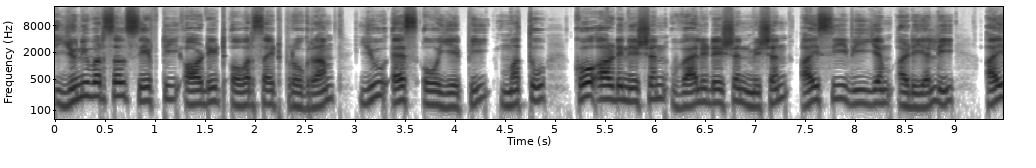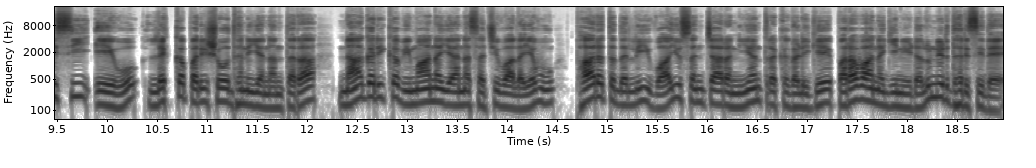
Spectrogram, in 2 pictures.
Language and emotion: Kannada, neutral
